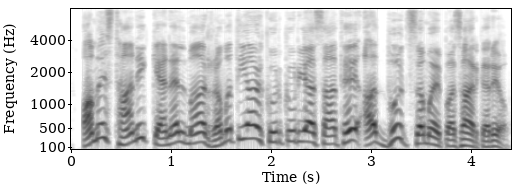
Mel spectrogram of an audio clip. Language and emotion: Gujarati, happy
